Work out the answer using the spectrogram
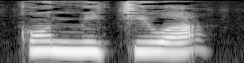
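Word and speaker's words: こんにちは: Hal yang sama berlaku juga bagi wa dalam konnichiwa. – Selamat siang atau halo. Ini diucapkan sebagai wa namun dieja dengan huruf h.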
